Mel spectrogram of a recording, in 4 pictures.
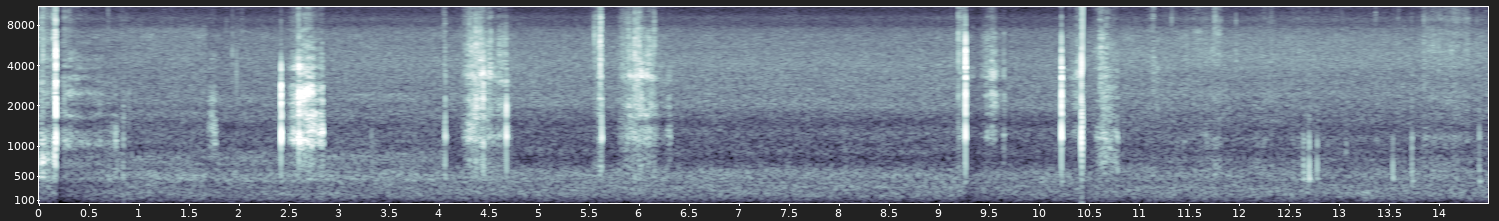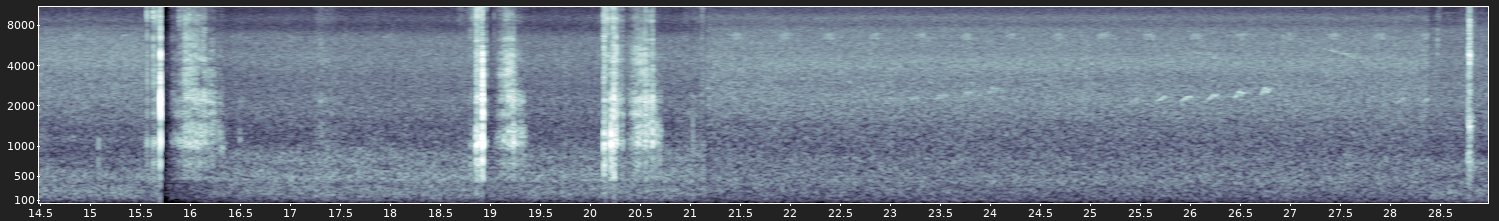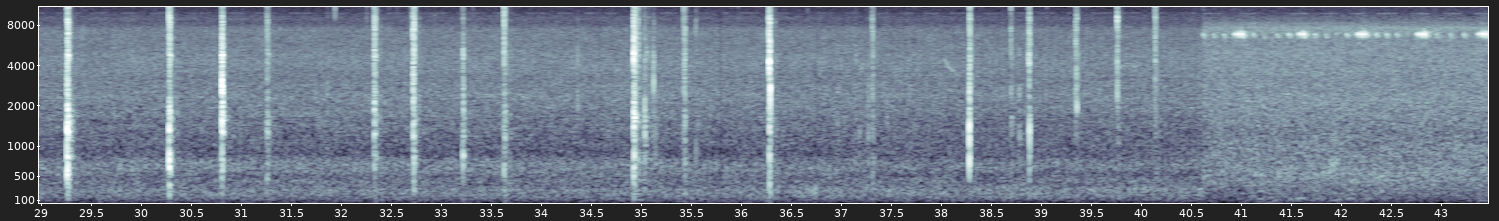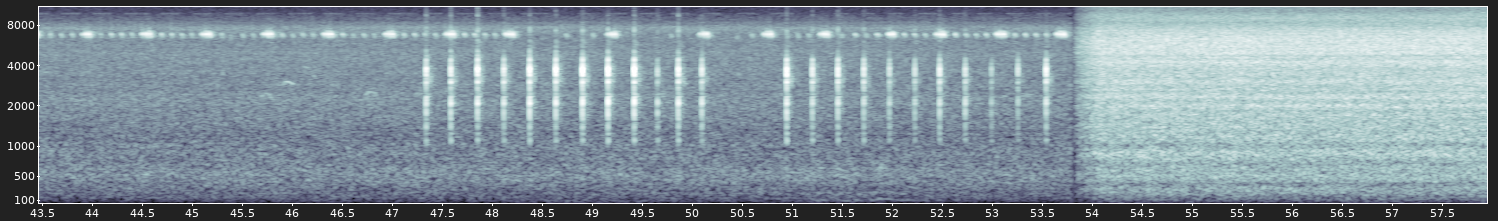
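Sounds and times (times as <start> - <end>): insect chirping: 0.0 - 57.9
rain and falling water: 48.4 - 57.9.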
